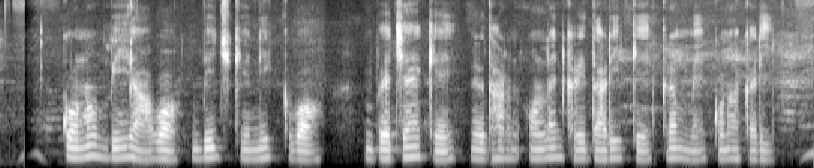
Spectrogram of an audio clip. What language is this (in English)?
Maithili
